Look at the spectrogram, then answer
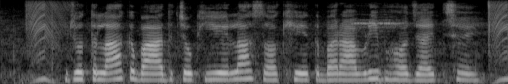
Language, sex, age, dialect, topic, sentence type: Maithili, female, 18-24, Southern/Standard, agriculture, statement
